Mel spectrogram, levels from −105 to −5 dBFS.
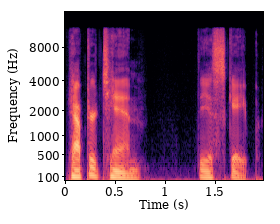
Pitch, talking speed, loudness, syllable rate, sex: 95 Hz, 120 wpm, -25 LUFS, 5.4 syllables/s, male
